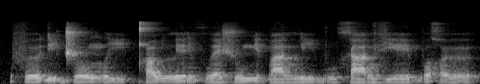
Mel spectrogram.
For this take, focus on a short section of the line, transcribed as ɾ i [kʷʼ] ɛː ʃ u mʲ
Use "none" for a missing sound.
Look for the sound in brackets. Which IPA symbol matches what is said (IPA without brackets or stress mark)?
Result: xʷ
